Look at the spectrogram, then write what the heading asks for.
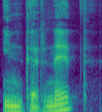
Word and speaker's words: internet: But in Spanish, the I sound always is an E sound.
